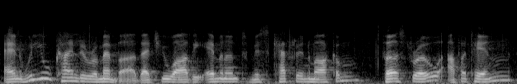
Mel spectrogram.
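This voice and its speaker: An actor playing a masked, mocking yet courteous gentleman abductor in an old-time radio detective drama, with a theatrical, urbane, teasing delivery. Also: mid-range voice, big pitch swings, fairly quick, muffled recording, close to an everyday voice. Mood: wry, persuasive.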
